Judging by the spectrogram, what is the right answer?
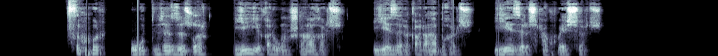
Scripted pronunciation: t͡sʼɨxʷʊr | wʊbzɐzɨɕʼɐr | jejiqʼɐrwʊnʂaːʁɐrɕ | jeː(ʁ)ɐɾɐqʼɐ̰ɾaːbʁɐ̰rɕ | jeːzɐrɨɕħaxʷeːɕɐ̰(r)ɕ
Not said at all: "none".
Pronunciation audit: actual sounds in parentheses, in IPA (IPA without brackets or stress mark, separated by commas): z, r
